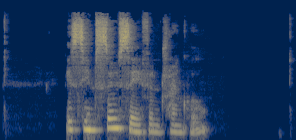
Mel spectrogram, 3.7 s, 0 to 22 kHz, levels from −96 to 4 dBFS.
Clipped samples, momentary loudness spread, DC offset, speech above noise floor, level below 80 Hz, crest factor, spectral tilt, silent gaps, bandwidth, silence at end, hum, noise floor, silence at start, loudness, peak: under 0.1%; 22 LU; under 0.1%; over 66 dB; -68 dBFS; 22 dB; -2.5 dB/octave; none; 16 kHz; 1.15 s; none; under -90 dBFS; 0.85 s; -19 LUFS; -6 dBFS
